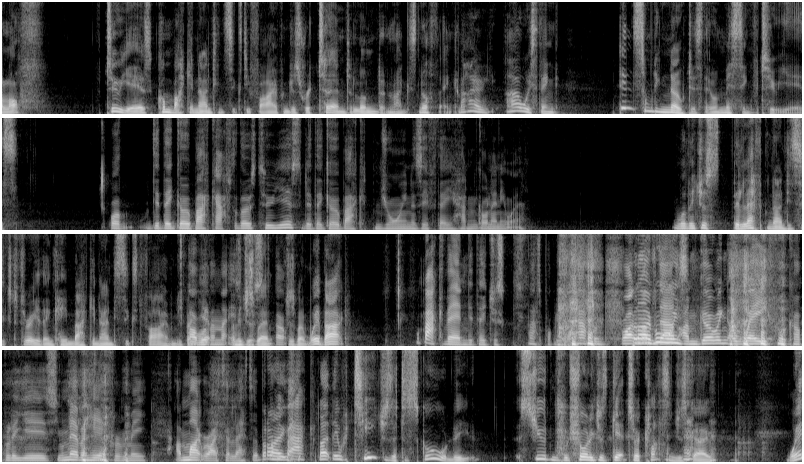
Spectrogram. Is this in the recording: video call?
no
